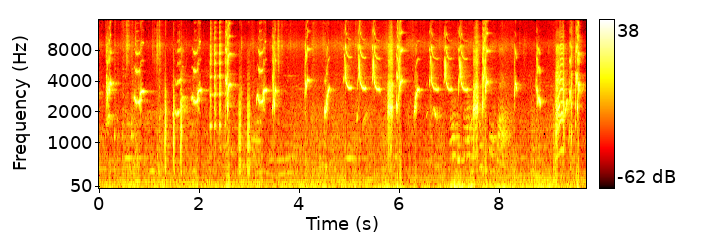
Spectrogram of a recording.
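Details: Long, lively song of a Javan myna used to train cage birds, with rapid repeated whistled upslurs, clicks and sharp chips running almost without pause.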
